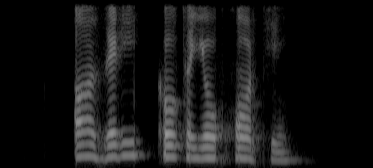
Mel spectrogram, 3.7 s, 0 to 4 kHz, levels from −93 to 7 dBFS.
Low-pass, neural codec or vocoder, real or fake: 3.6 kHz; autoencoder, 48 kHz, 32 numbers a frame, DAC-VAE, trained on Japanese speech; fake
